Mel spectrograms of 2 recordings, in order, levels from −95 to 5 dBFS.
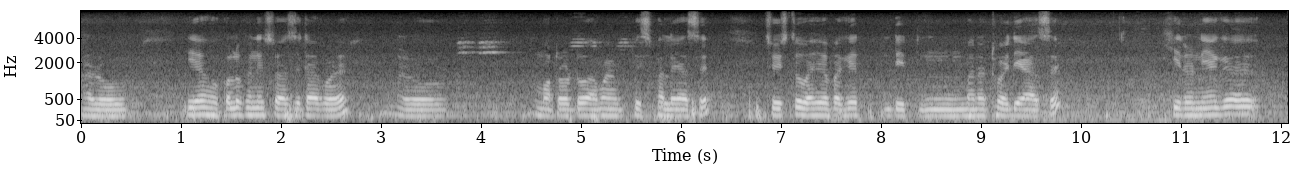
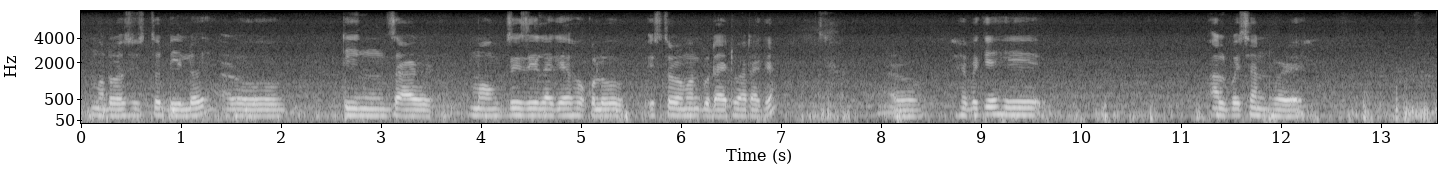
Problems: background sounds at intervals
